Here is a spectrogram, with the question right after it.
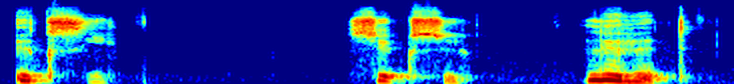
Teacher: the tongue is in high front position similar to the i in machine, but the lips are round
